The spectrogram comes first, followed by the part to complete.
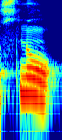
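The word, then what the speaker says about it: snow: तो इसे पढ़ेंगे दोस्तों स्नो एस से आधा स एन से न ओ है दोस्तों उसका उच्चारण ओ के रूप में स्नो एस एन ओ डब्लू स्नो डब्लू को यहां पे साइलेंट रखना है स्नो स्नो स्नो यह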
